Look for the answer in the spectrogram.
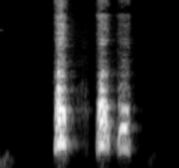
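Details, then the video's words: Domestic dog barking: three short, sharp barks, a single bark followed by a quick pair, against a silent background. "SOM DE CACHORRO"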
